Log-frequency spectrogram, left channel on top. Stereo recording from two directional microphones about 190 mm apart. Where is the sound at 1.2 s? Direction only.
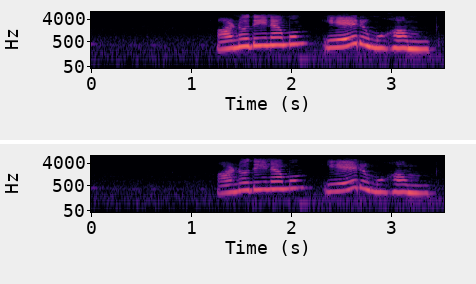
40° left (ahead or behind).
